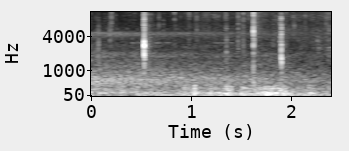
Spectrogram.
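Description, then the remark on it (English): A few sharp, sparse pops and snaps crackle over a low, steady hiss: a dying fire left stoked in the kitchens of a small castle in the Scottish town of Lanark on a dark night in May 1297. The sounds are quiet, with long gaps between the pops. “In the kitchens, all that can be heard is the dying crackle of the fire left stoked when the cooks retired to bed, and the scratches of mice scuttling around the reed-strewn stone floors.”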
